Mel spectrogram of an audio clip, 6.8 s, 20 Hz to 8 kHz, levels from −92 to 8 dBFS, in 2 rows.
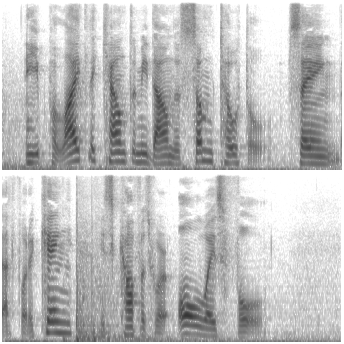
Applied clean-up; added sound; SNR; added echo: none; Fireworks; 18 dB; none.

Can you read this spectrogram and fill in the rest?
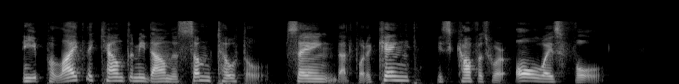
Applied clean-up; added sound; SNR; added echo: neural mask model DeepFilterNet 3.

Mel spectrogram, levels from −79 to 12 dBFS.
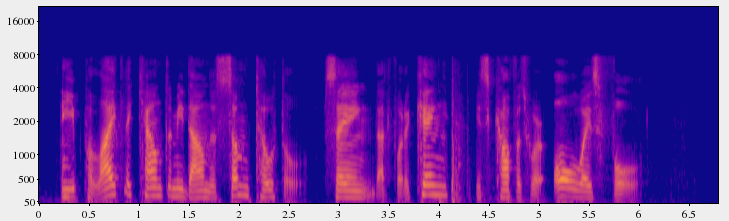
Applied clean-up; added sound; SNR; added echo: neural mask model RNNoise.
